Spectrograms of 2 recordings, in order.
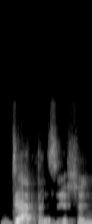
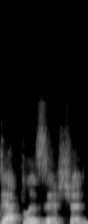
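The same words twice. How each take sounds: First: The word is said without an L sound. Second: The word is said with an added L sound. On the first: The speaker calls it right. "There's no L in there" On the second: The speaker calls it wrong. "not deposition"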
